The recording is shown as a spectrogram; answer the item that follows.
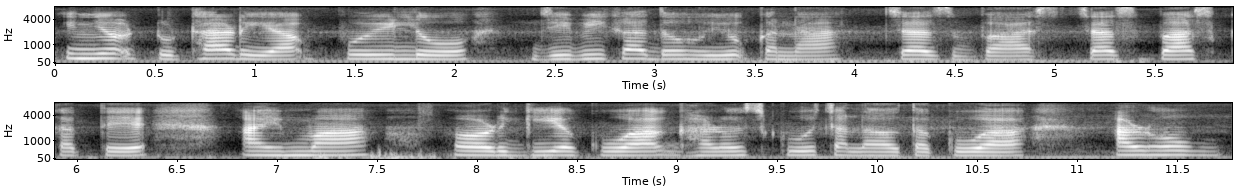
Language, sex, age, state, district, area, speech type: Santali, female, 18-30, West Bengal, Purba Bardhaman, rural, spontaneous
